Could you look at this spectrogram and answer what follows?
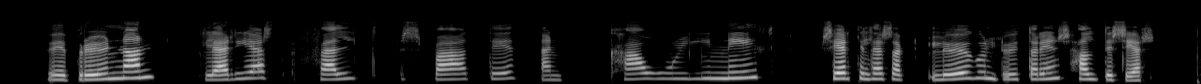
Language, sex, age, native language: Icelandic, female, 30-39, Icelandic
